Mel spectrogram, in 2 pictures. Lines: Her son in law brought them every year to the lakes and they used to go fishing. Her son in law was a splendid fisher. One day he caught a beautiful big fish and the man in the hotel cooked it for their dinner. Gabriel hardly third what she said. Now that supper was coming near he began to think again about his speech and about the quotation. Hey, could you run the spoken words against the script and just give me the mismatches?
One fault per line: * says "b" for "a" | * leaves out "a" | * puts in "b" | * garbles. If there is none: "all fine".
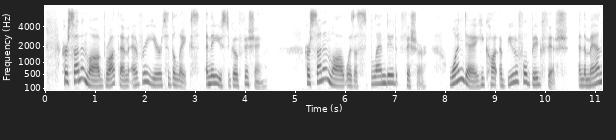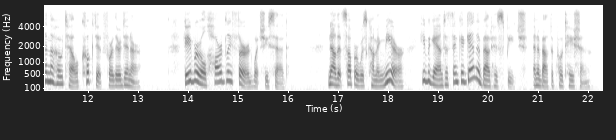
all fine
